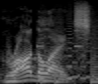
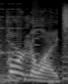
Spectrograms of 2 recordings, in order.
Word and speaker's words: Gorgolites: Ooh, Glitch Cat trapping one of the Grogolites. Let me check. Just checking the pronunciation, okay? Because I thought it was It's fine. No, it is Gorgolites.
